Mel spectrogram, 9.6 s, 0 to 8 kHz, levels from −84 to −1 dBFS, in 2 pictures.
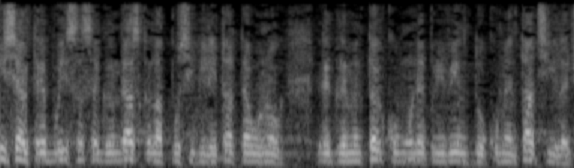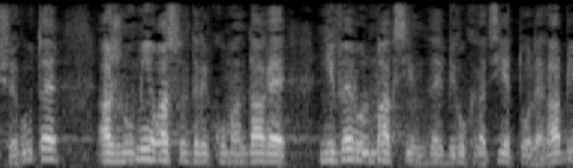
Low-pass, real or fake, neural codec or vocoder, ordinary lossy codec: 7.2 kHz; fake; vocoder, 24 kHz, 100 mel bands, Vocos; none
